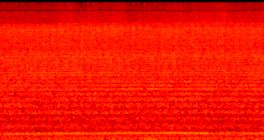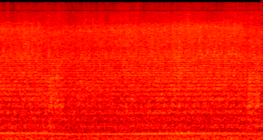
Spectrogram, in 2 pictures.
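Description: A truck engine drones steadily as it reverses in the Snowrunner video game, a constant low hum with a slight dip in pitch midway, heard alone without talk.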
